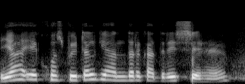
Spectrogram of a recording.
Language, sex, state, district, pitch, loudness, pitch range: Hindi, male, Arunachal Pradesh, Lower Dibang Valley, 200 Hz, -13 LUFS, 185-220 Hz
